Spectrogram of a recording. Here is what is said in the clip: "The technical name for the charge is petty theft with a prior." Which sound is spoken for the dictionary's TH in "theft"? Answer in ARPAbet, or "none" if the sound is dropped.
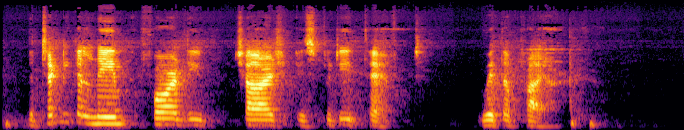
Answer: T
